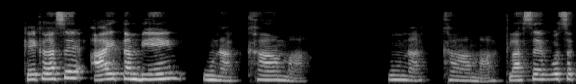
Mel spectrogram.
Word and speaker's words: cama: Yeah, it's not a comma like a comma, right? It's a bed. But we pronounce it like comma.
